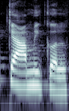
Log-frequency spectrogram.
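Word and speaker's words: chemical: फिर ये है केमिकल, क्या है, केमिकल, यहाँ पर प्रोनाउंसिएशन आप देख लें, केमिकल का मतलब है रासायनिक, केमिकल, केमिकल ना पढ़ें, सी के बाद में एच साइलेंट है, ई को ए पढ़ा,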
